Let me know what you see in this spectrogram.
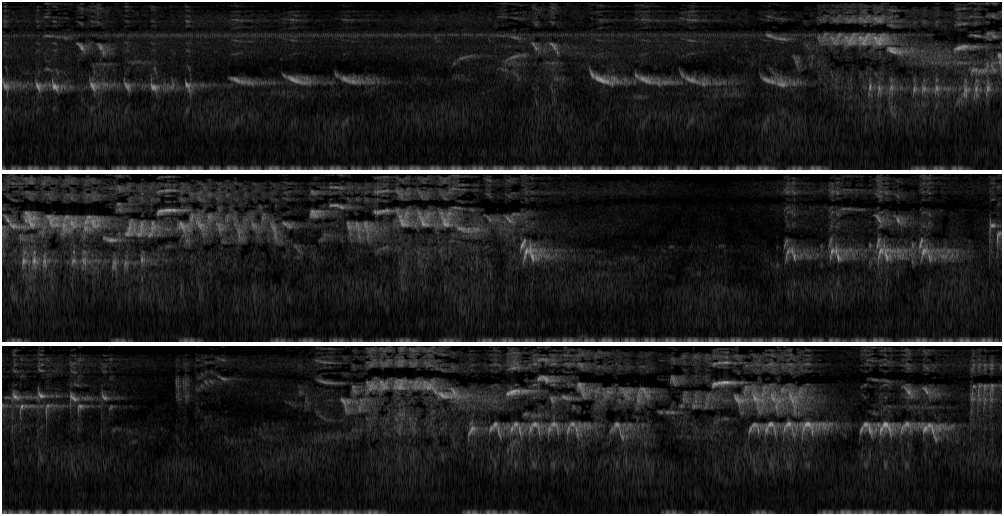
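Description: Songbirds chirping and singing: repeated runs of short, quick chirp notes, with several higher-pitched calls overlapping at times.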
